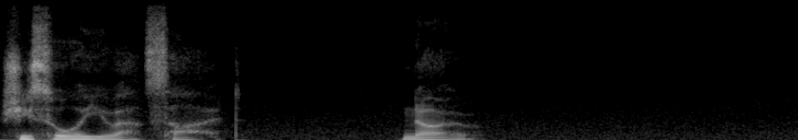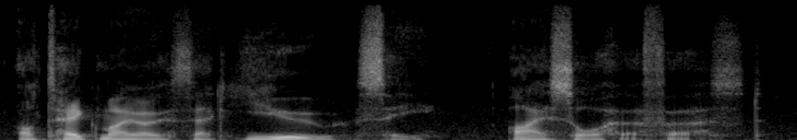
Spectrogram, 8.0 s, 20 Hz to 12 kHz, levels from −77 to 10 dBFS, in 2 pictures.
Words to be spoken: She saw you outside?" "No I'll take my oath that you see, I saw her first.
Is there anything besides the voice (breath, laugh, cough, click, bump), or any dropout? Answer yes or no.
no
